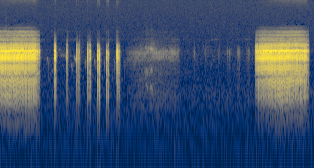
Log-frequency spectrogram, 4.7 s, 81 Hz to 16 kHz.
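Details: Keeled plump bush-cricket song from Zitzmannsdorfer Wiesen meadows, Austria, 1 June 2020, made audible with a Pettersson D 100 ultrasound detector: a long broadband buzz, a run of seven short rhythmic pulses, a softer hiss, then another loud buzz.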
